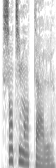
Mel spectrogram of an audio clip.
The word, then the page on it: sentimental: francais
